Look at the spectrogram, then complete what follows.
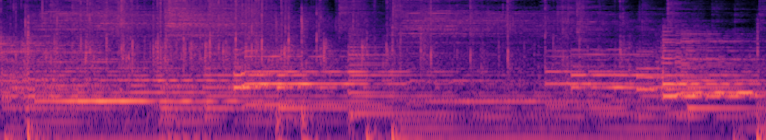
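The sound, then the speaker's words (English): An audience claps their hands for the Lord in an evening service, a steady, dense wash of applause that continues for several seconds, blended with sustained musical tones and a low hum underneath. “Can we give a hand clap to the Lord this evening?”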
